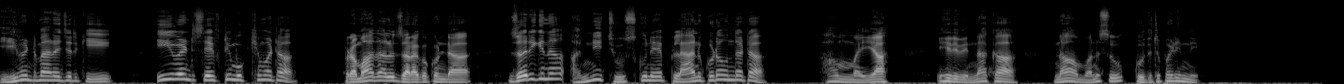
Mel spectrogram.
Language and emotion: Telugu, happy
